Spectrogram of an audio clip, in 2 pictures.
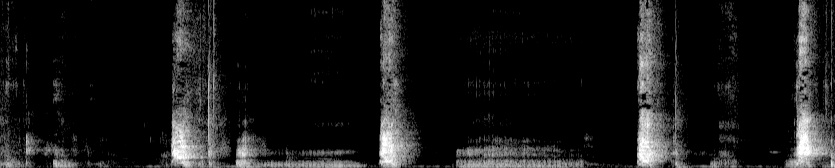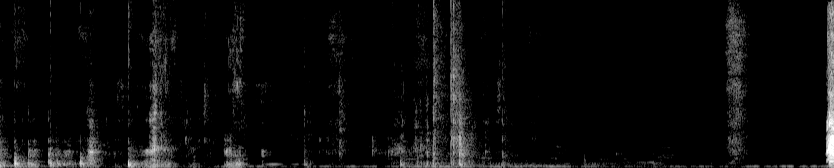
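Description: An English bulldog growls in low rumbling bursts between sharp, broadband barks, recorded indoors.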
